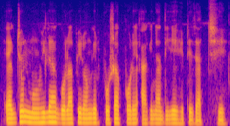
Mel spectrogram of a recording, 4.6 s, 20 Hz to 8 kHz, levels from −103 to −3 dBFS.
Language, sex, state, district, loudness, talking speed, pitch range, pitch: Bengali, male, West Bengal, Alipurduar, -18 LUFS, 130 wpm, 95-105 Hz, 100 Hz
